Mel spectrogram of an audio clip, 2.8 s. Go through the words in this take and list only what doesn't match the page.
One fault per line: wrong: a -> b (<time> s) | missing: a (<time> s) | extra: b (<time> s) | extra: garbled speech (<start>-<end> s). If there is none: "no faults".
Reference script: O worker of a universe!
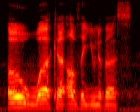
wrong: a -> the (1.6 s)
